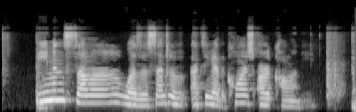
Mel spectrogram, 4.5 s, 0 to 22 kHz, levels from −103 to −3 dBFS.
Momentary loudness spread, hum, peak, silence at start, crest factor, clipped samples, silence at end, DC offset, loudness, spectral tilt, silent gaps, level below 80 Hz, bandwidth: 17 LU; none; -6 dBFS; 0.05 s; 18 dB; under 0.1%; 0 s; under 0.1%; -22 LUFS; -3 dB/octave; none; -74 dBFS; 9.6 kHz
